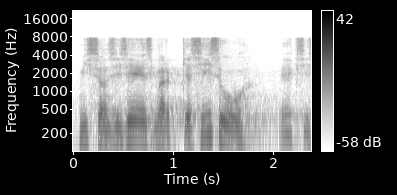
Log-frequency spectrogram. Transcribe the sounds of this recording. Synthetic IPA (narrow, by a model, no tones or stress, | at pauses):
miso̞nsise̞ːsmæɾkːˑjɑsisu | e̞hksi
